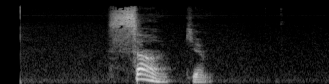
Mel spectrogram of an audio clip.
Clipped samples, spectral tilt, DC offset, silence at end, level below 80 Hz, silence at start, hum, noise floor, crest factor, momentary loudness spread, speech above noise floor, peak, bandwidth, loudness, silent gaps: under 0.1%; -3.5 dB/octave; under 0.1%; 1.2 s; -58 dBFS; 1.1 s; none; -53 dBFS; 20 dB; 13 LU; 37 dB; -2 dBFS; 16.5 kHz; -16 LUFS; none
